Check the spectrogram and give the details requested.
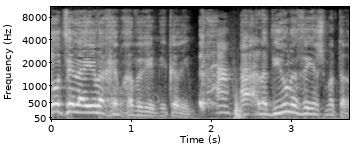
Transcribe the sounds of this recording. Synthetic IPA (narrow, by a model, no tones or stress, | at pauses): ʁot͡seleaiʁlaχe̞mχave̞ʁimikaʁḭmalad̪ijunaze̞jeʃmat̪aʁ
